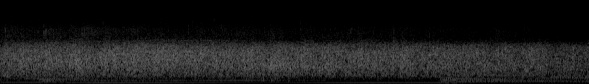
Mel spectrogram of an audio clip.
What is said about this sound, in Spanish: Si alguien puede aplaudir al Señor, hágalo esta mañana.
